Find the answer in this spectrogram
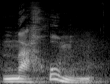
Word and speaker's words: Nahum: El nombre de Naum en el hebreo se pronuncia Nahum.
